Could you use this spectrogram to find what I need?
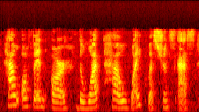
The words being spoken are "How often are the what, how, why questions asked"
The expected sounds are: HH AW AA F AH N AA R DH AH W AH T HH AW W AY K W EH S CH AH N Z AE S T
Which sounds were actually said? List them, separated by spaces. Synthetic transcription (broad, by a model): HH AW AA F AH N AA R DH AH W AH T HH AW W AY K W EH S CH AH N S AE S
